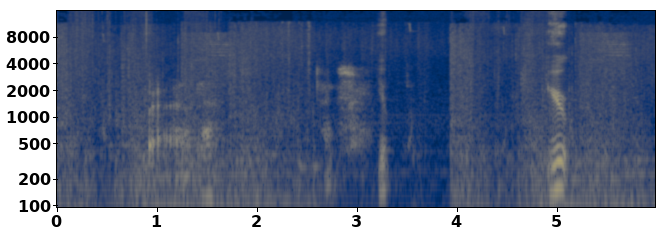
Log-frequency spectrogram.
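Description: A pickaxe strikes a tree trunk with repeated hard thuds.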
